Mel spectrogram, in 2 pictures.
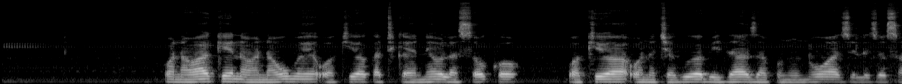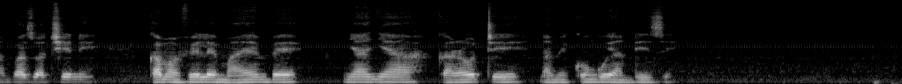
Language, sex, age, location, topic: Swahili, male, 25-35, Dar es Salaam, finance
